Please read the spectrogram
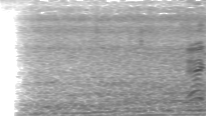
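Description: Street background noise cutting in just after the start: a steady hiss over a low rumble, like distant traffic. A man's voice starts calling out at the very end.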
